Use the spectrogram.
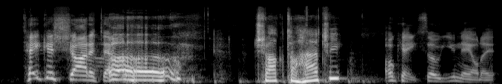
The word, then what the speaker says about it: Choctawhatchee: Bonzo, in the chat box on the live stream, right there, do me a favor, pronounce that word for me the best you can. Take a shot at that. Choctawhatchee?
